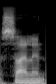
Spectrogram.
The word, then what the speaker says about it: Silen: again uh thanks to silent audio uh the t is silent uh for sending this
